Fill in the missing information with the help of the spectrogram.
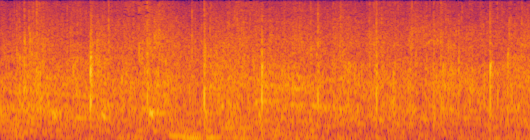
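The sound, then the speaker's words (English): Steady audience applause, many hands clapping in a dense, continuous patter with a few sharper claps standing out, moderately loud and sustained throughout with no voices. “Well, was like a round of applause for quite a good putt.”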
